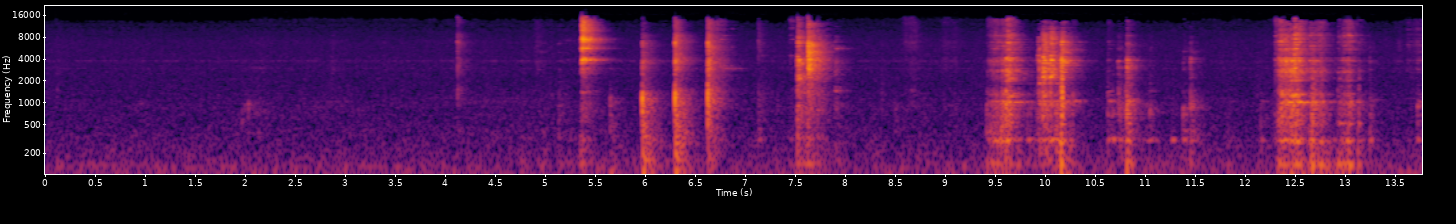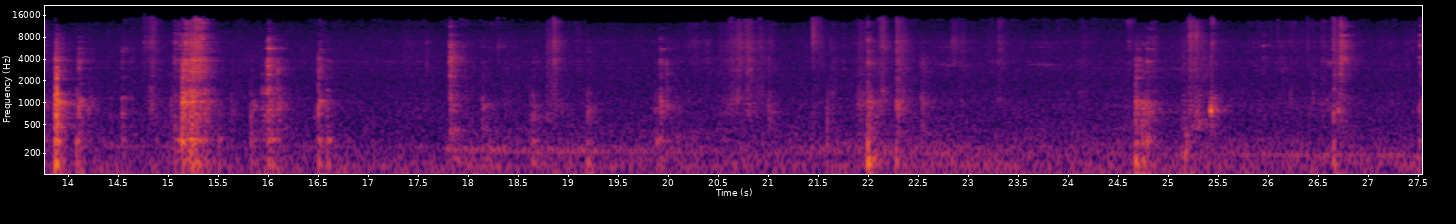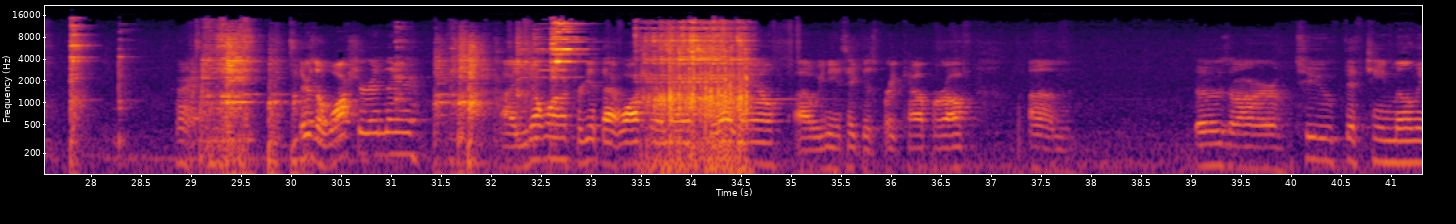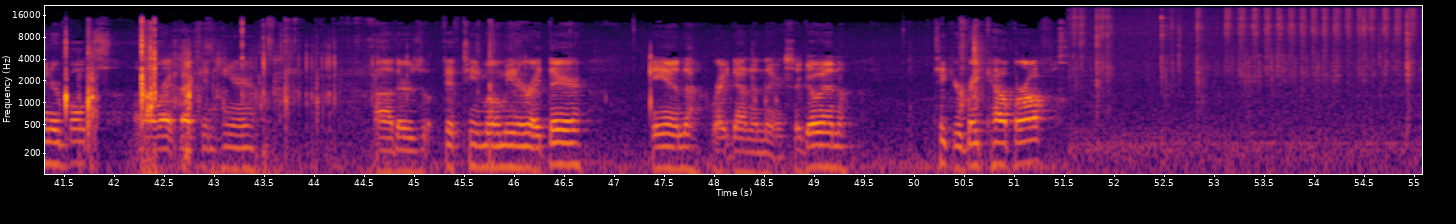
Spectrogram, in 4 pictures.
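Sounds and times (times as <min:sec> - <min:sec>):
metal tools clinking on hub: 0:32.2 - 0:34.0.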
